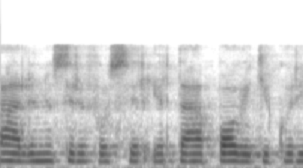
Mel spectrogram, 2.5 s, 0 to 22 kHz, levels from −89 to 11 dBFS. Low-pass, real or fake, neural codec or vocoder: 7.2 kHz; fake; codec, 16 kHz, 4.8 kbps, FACodec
